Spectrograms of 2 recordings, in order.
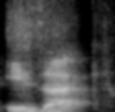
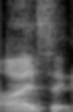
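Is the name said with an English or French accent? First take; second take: French; English. First: It is said with a French accent. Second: It is said with an English accent.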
